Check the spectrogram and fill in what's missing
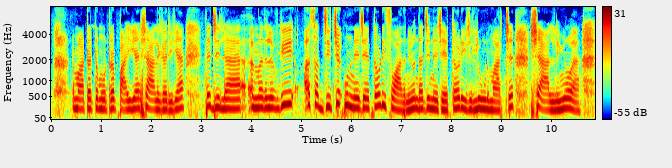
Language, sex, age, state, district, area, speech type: Dogri, female, 18-30, Jammu and Kashmir, Samba, rural, spontaneous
